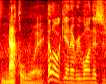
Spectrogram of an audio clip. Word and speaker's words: McIlroy: Rory McIlroy PGA Tour I'm pronouncing his name wrong it's McElroy hello again everyone this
